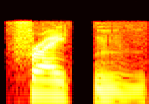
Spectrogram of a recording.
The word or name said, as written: frighten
